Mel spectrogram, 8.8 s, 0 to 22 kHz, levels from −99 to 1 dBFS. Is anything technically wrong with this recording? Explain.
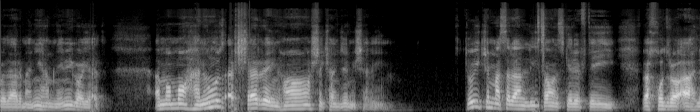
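Yes. From 1.11 to 1.15 s and again from 1.15 to 1.19 s, speech briefly smears or wobbles. This is short concealed packet loss: two consecutive holes of about 20 ms each, fitting 20 ms packets, were filled by the receiver extending the preceding sound before blending back.

From 2.75 to 3.14 s and from 6.65 to 6.81 s, the speech turns choppy, with fragments missing. This is repeated packet loss (robotic sound). Gaps up to 27 ms recur rapidly, and roughly half of each stretch is patched audio.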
